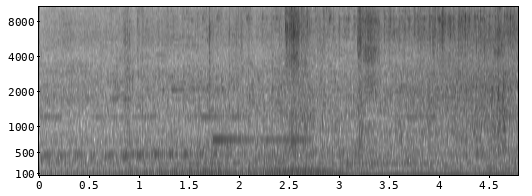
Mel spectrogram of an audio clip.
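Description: Supercharged 6.2-litre V8 of a fifth-generation Chevrolet Camaro ZL1 idling with a steady low rumble, with music playing over it.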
